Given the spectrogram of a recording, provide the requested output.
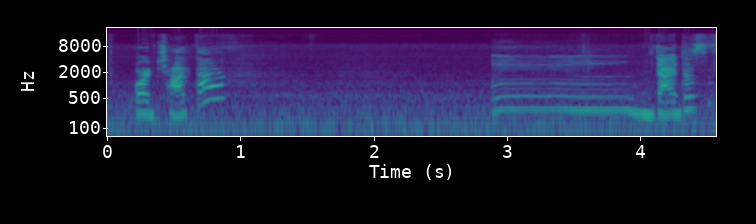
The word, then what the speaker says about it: horchata: to go somewhere else horchata H is silent h is silent or Chata um that doesn't sound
